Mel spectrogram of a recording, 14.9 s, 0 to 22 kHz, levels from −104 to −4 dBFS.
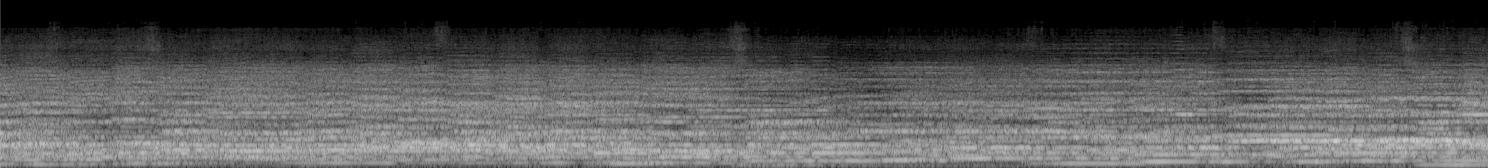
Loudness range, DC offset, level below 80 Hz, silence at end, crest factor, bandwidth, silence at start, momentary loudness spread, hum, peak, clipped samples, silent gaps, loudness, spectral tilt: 3 LU; under 0.1%; -66 dBFS; 0 s; 14 dB; 11 kHz; 0 s; 5 LU; none; -20 dBFS; under 0.1%; none; -34 LUFS; -6.5 dB/octave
